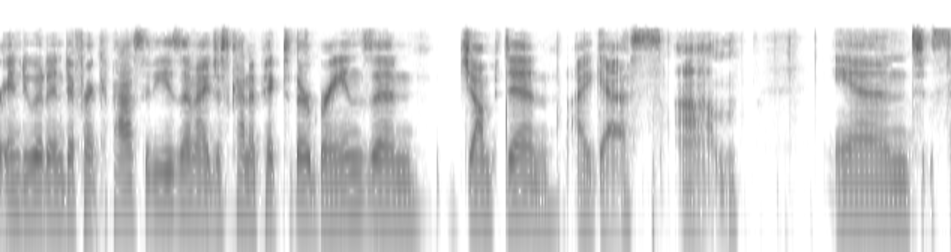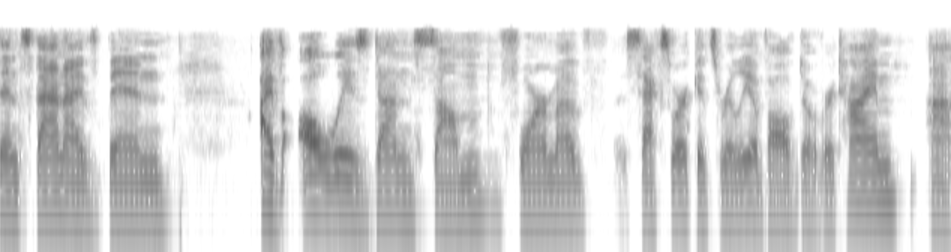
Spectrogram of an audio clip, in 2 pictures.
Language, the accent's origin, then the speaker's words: English; Canada; I'm from Canada. That's as specific as I'm going to get, but I am a Canadian friend here.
